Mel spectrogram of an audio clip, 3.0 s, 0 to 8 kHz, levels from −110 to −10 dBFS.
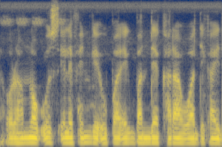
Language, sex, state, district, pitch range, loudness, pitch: Hindi, male, Meghalaya, West Garo Hills, 95-100 Hz, -18 LUFS, 100 Hz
